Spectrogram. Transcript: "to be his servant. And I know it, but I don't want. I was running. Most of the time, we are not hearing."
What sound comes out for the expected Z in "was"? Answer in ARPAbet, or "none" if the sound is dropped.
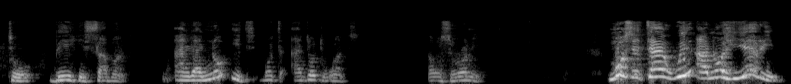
S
